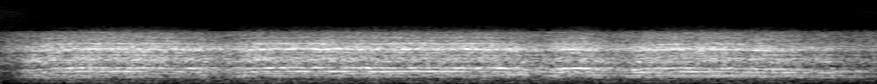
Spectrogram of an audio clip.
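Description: A long, loud steam train whistle blowing steadily with a slightly wavering pitch and a touch of echo.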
